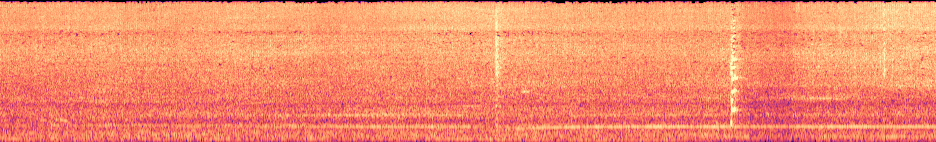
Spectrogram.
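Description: Tyres hiss on the road.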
